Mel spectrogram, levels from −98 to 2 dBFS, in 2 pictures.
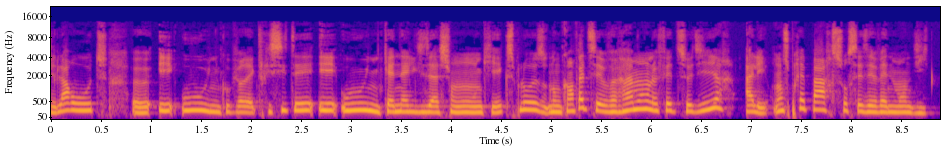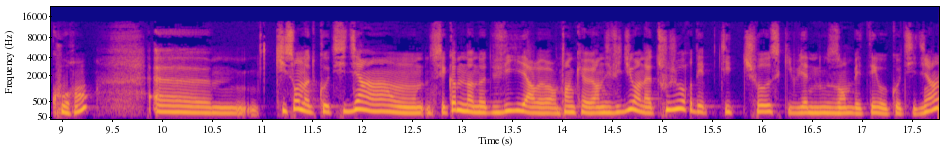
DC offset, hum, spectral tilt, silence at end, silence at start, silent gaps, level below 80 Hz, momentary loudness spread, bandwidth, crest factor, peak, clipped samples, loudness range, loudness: under 0.1%; none; -5.5 dB/octave; 0 s; 0 s; none; -62 dBFS; 6 LU; 13.5 kHz; 18 dB; -4 dBFS; under 0.1%; 3 LU; -21 LUFS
